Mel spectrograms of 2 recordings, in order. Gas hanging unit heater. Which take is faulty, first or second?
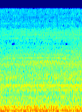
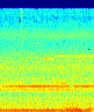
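second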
